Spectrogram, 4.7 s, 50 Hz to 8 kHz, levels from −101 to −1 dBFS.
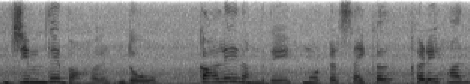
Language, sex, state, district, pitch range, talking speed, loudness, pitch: Punjabi, female, Punjab, Kapurthala, 240-290 Hz, 125 wpm, -19 LUFS, 280 Hz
